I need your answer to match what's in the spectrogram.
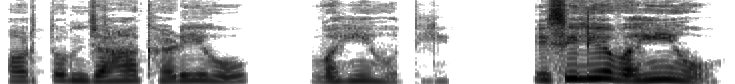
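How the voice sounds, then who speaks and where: A woman voicing a sharp, defiant young wife in a spoken story, cutting in tone. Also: medium pitch, no room sound, clean studio sound, lightly acted. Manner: indignant, cutting.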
